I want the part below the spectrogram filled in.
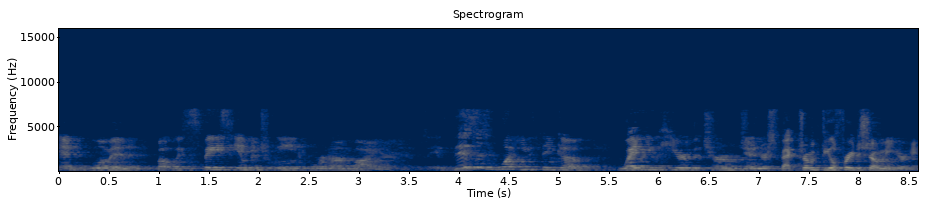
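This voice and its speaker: A man with a high voice talks over noticeable background noise, and the room echo is audible. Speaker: theatre educator giving a talk. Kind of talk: lecture. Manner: loud, projecting to the room. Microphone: speaking without a microphone.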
